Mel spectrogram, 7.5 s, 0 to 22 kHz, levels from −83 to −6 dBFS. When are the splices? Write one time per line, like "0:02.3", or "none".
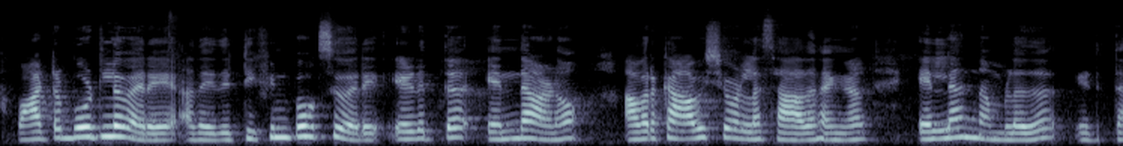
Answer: none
